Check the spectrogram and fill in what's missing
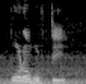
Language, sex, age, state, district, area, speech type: Odia, female, 30-45, Odisha, Malkangiri, urban, read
